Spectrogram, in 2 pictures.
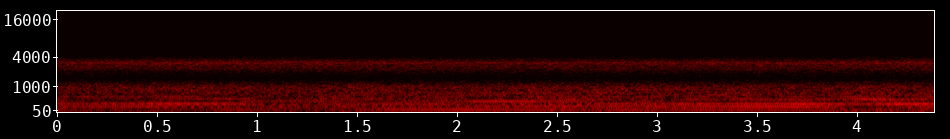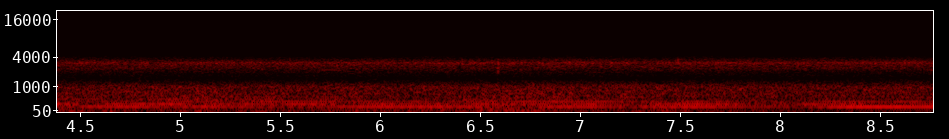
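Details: Steady droning engine-like hum with faint sustained tones throughout, and no animal call heard.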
